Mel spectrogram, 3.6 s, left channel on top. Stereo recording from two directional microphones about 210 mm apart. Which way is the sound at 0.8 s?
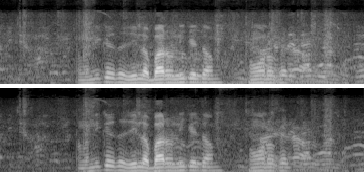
30° right (ahead or behind).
